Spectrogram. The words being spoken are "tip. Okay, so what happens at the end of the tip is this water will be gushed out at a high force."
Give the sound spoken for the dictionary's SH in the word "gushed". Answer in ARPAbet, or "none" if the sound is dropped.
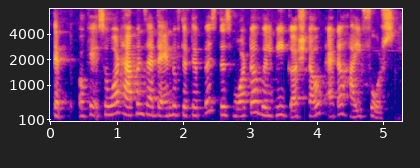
SH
